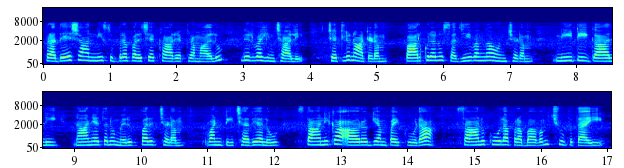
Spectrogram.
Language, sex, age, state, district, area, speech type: Telugu, female, 18-30, Andhra Pradesh, Annamaya, rural, spontaneous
